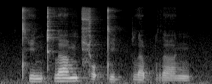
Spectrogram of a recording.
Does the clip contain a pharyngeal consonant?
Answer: no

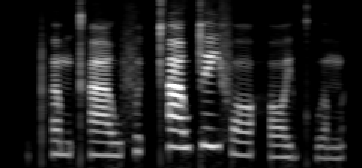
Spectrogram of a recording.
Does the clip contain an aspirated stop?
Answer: yes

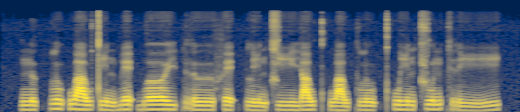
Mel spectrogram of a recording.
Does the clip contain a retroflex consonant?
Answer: no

